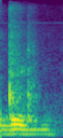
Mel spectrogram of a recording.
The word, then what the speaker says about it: Laney: por ejemplo, y repito, Laney, para los que no saben que se pronuncia Lenny que este,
